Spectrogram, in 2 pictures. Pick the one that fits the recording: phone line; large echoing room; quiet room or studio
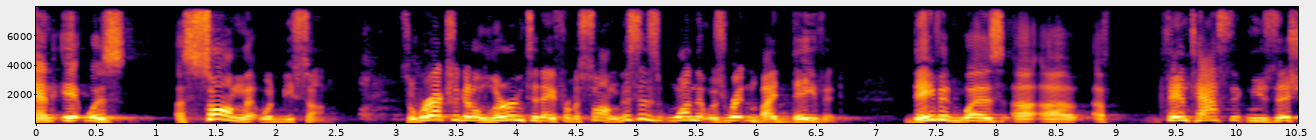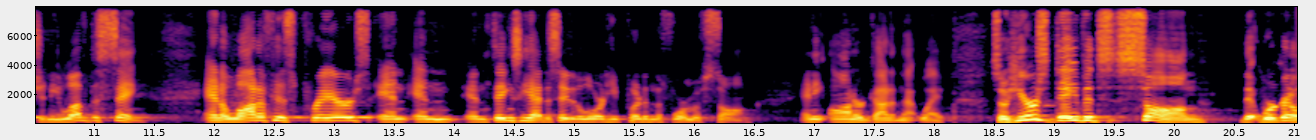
large echoing room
